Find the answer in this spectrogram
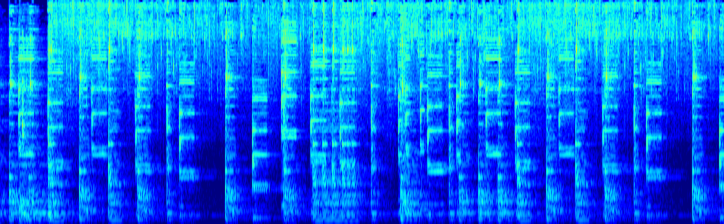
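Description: Live electro-acoustic music built from sampled acoustic sounds: a rhythmic sequence of short, sharply struck, pitched hits, each fading quickly, following one another several times a second in an uneven pattern.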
